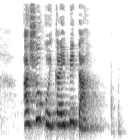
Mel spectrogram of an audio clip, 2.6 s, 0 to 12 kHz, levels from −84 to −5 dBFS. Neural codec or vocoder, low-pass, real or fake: vocoder, 24 kHz, 100 mel bands, Vocos; 10.8 kHz; fake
